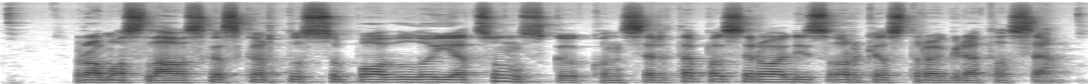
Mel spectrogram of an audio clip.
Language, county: Lithuanian, Kaunas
